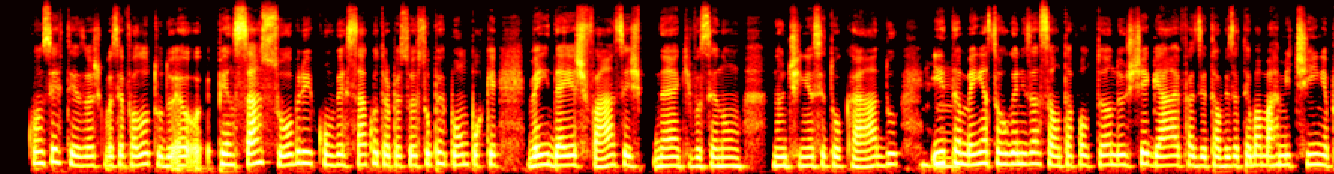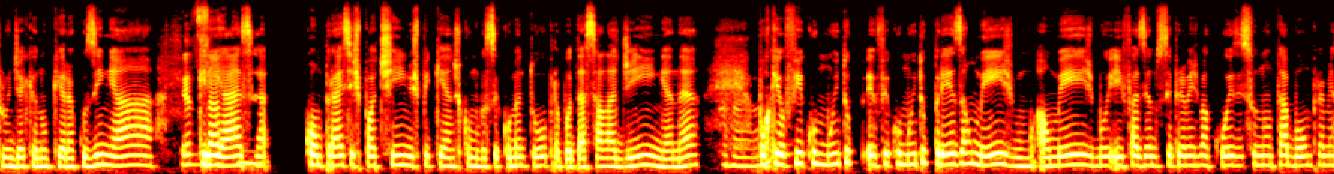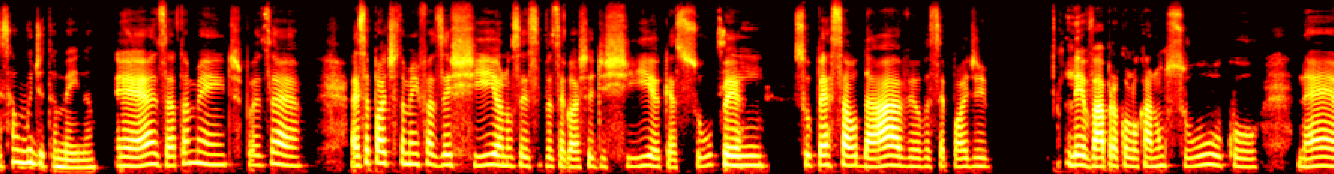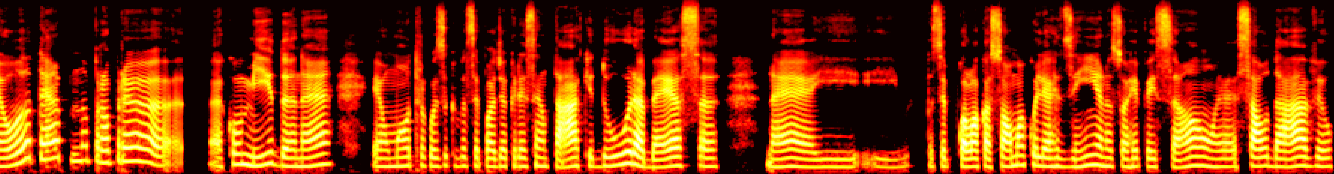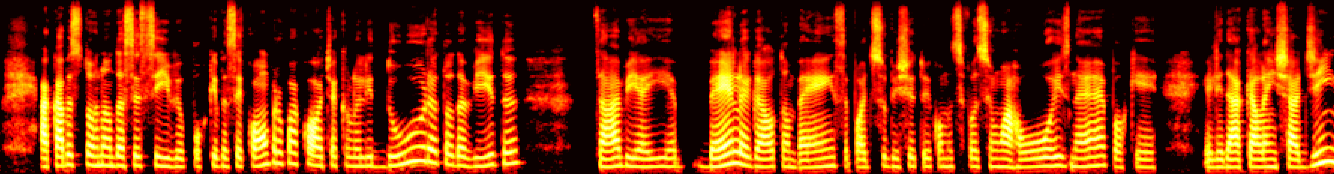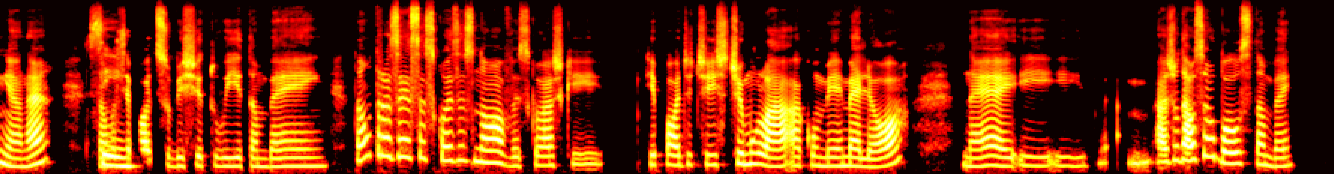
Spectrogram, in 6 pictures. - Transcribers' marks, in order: tapping
- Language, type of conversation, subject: Portuguese, advice, Como posso comer de forma mais saudável sem gastar muito?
